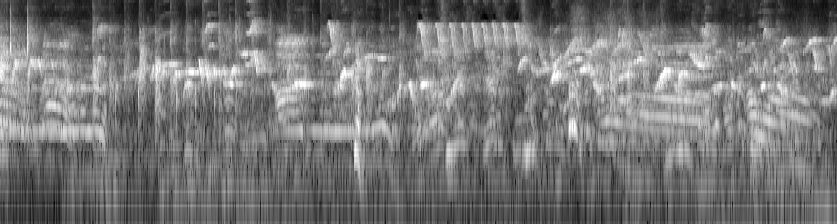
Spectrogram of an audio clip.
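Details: Oriental magpie-robin, a young murai batu aged one year four months, delivers a busy torrent of whistled slurs, rapid trills and sharp chips, with other overlapping noises filling the background.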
